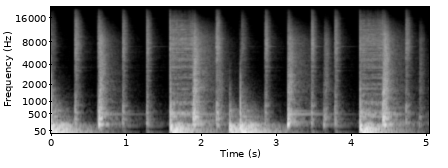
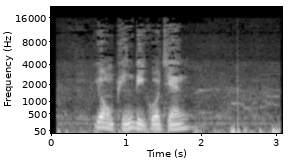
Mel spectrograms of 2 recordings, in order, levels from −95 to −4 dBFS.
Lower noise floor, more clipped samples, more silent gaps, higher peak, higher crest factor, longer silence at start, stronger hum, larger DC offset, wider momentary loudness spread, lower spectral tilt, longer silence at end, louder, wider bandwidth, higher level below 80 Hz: about the same, -39 dBFS vs -39 dBFS; neither; neither; about the same, -2 dBFS vs -2 dBFS; about the same, 20 dB vs 20 dB; about the same, 0 s vs 0.05 s; neither; neither; second, 15 LU vs 22 LU; about the same, -5 dB/octave vs -6 dB/octave; about the same, 0.1 s vs 0 s; second, -22 LUFS vs -19 LUFS; first, 18.5 kHz vs 16 kHz; first, -26 dBFS vs -36 dBFS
